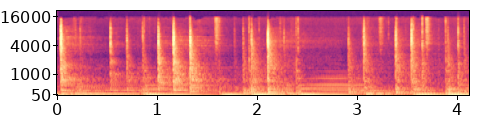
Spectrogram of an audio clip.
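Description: Instrumental band music with no singing: deep bass notes under drums and hand percussion, with plucked string notes.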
